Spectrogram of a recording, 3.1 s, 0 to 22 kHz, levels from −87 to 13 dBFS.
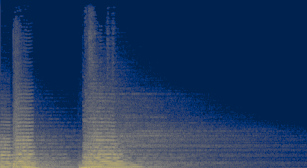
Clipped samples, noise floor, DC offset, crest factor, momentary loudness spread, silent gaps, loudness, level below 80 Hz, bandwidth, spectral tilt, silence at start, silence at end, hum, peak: under 0.1%; -58 dBFS; under 0.1%; 18 dB; 19 LU; none; -17 LUFS; -30 dBFS; 19 kHz; -5 dB/octave; 0 s; 1.2 s; none; -2 dBFS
